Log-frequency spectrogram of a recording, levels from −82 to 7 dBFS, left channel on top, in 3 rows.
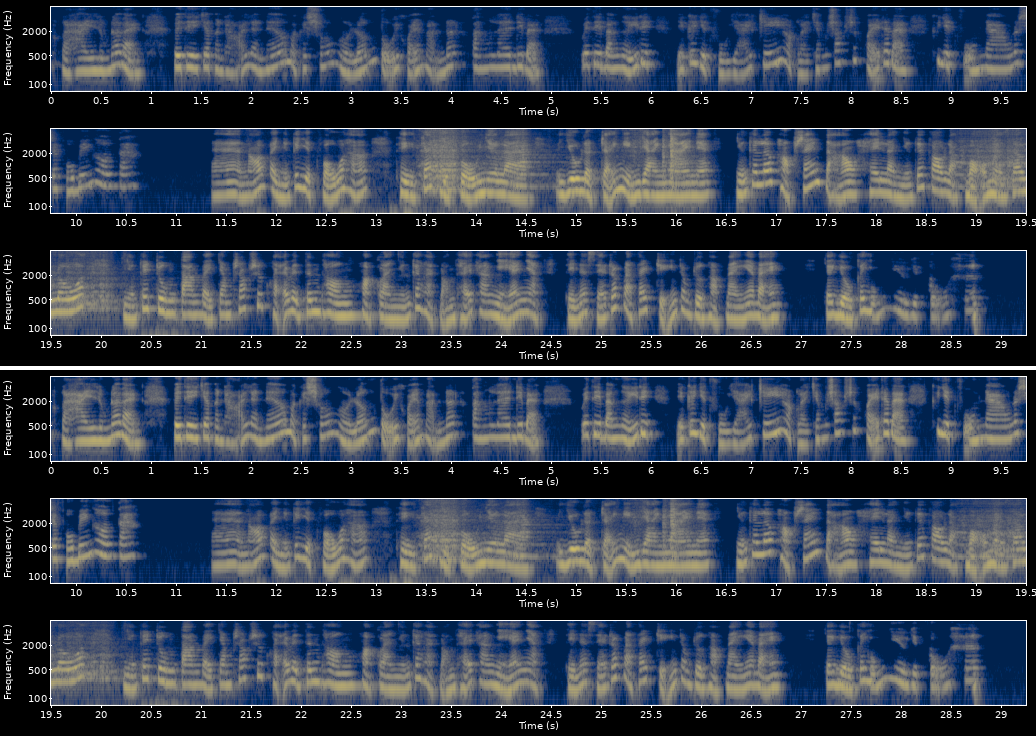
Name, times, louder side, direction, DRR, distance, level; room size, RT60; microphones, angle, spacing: voice 1, 0.1-10.6 27.3-28.8, right 5 dB, 60° right, 0.5 m, -28 dB
voice 2, 11.4-26.8 27.2-27.7 28.6-28.8, left 3 dB, 20° left, 0.3 m, -24 dB
sound 1, 11.6-12.2 12.6-16.3 18.7-20.8, left 2 dB, 40° left, 1.3 m, -32 dB
4.8 x 3.3 x 2.3 m
head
